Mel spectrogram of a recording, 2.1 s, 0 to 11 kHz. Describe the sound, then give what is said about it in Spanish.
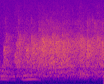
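Audience applause, a short burst of dense clapping that swells quickly and stays steady, with a brief voice at the start. “A ver, aplaudo otra vez la gente que tiene menos de 18.”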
